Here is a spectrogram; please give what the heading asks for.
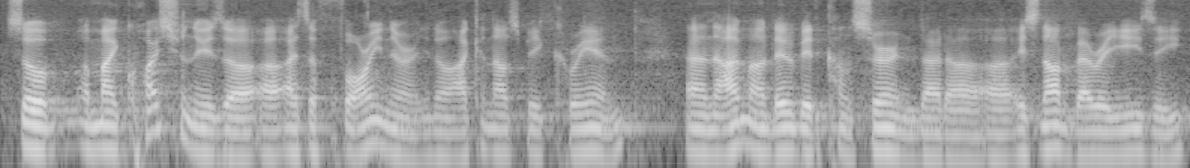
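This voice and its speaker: Low-voiced Hong Kong man, echoey hall. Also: fairly even intonation, moderate pace, hardly any pauses, slight background noise. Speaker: audience member asking a question. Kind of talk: spontaneous question at a conference.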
